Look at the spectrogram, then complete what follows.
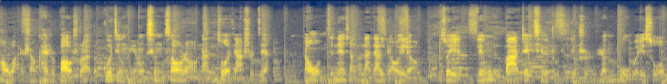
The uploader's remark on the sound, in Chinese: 昨晚临时起意录了这期节目，由于前期准备不足，录制场地带有杂音。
